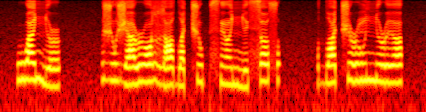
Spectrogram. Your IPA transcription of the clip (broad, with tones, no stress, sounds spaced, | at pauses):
w a˧˥ ɲ ə˞˩ | ʒ u˧ ʒ a˩˧ ɹ ɔ˧˥ ɮ ə˞˩˧ dˤ ʊ˩˧ t͡ʃ u˧˥ p sʲ ɔ̃˧ ɐ̯ ɲ ɪ˩ sʲ u˥ sˤ | dˤ ə˞˧˥ t͡ʃ ɹ ũ˥ ɲ ɹ ɪ˥ ɐ̯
